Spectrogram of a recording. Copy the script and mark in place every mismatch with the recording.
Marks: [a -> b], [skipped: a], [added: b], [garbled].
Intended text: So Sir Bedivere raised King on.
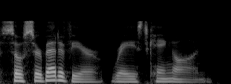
So Sir Bedivere raised King on.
